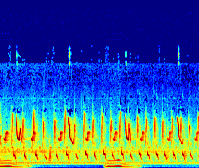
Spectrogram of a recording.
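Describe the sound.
Two deep eagle owl hoots about two seconds apart, each dropping in pitch at the end, used as the vocal line in a musical piece built from bird sounds. They sit over a rapid, repeating pattern of higher chirps and a steady held tone.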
